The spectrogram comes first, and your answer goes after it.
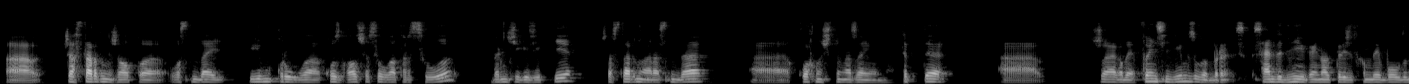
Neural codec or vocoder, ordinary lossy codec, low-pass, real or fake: none; none; none; real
